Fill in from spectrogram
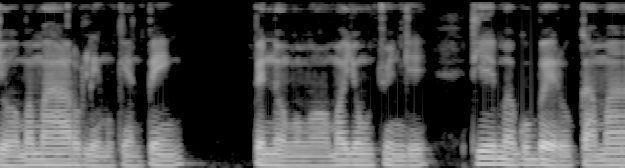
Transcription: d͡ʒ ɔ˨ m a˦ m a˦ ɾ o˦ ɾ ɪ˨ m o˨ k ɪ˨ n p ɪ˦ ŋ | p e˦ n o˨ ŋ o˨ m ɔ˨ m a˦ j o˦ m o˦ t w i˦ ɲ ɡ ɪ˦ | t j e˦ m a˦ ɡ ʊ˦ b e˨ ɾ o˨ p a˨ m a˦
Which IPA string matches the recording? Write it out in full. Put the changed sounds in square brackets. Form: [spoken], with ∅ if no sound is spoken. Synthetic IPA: d͡ʒ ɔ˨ m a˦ m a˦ ɾ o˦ [l] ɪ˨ m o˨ k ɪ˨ n p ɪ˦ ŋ | p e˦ n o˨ ŋ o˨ [ŋ] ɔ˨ m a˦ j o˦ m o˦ [t͡ʃ] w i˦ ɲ ɡ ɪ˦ | t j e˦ m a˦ ɡ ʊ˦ b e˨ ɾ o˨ [k] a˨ m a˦

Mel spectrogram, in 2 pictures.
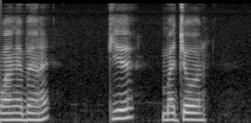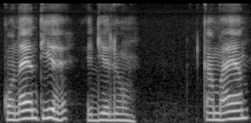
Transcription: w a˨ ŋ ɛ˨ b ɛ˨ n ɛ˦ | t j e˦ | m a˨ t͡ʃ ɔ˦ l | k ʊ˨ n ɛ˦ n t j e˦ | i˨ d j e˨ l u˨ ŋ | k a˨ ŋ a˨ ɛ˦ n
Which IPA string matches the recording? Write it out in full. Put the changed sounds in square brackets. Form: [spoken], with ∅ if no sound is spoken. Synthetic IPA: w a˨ ŋ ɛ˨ b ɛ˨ n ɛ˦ | t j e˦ | m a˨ t͡ʃ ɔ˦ l | k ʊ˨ n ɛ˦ n t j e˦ | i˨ d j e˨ l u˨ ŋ | k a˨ [m] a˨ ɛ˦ n

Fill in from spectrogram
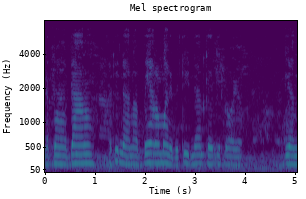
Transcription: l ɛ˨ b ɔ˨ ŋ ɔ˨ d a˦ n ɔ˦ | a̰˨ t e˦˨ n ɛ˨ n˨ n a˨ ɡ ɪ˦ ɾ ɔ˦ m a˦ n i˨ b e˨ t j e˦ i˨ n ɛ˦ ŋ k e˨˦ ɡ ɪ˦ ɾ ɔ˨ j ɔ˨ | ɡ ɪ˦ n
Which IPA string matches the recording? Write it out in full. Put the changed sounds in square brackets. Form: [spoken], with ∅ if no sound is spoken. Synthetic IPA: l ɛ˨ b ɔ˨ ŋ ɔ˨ d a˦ n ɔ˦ | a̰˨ t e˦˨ n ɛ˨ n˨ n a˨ [b] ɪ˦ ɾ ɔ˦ m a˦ n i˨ b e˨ t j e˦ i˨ n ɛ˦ [n] k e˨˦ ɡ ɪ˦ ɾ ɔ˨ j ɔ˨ | ɡ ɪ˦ n

